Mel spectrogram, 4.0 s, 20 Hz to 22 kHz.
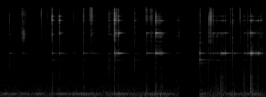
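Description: Light taps on a vintage ridged drinking glass, one of a set of nine bought secondhand from a grandmother's estate, give bright, short glass clinks. The clinks ring near 2.7 kHz and come at an irregular pace, with a brief silent gap partway through.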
